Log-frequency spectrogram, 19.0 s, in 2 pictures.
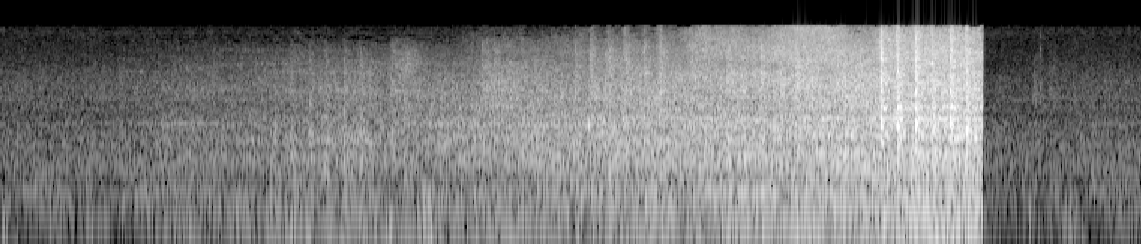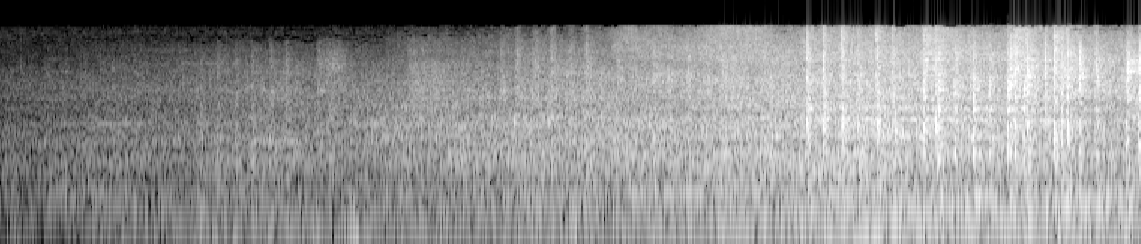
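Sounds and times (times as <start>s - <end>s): freight train approaching: 0.0s - 8.4s, 9.2s - 19.0s
wheels clattering on rails: 11.0s - 19.0s.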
